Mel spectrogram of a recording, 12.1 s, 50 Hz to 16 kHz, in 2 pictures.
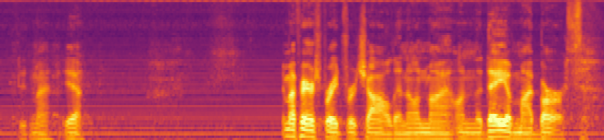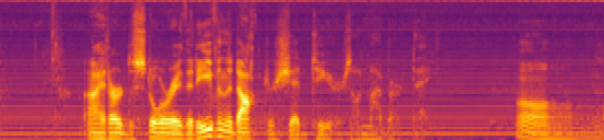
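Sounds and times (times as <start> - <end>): man speaking: 0.0 - 1.0, 2.8 - 6.0, 6.9 - 10.4, 11.2 - 12.0
low electrical hum with hiss: 0.0 - 12.0.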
